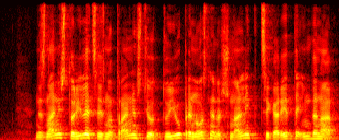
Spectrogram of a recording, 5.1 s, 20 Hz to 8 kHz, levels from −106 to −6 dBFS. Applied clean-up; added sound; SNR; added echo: none; none; none; none.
